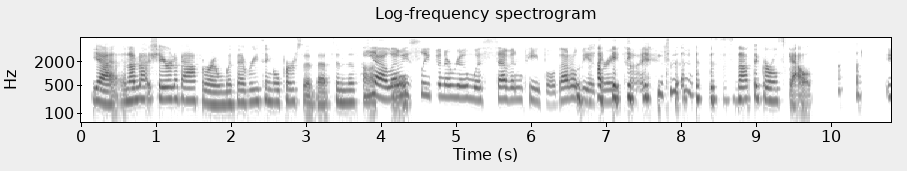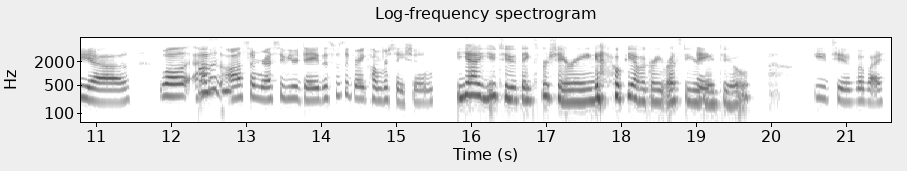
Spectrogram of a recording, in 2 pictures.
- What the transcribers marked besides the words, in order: laughing while speaking: "Right"; laugh; chuckle; tapping; chuckle
- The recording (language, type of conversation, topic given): English, unstructured, What is one money habit you think everyone should learn early?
